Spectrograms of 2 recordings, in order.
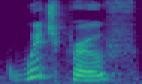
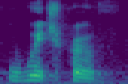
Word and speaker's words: Wycheproof: But on a mountain climber scale of lowest to highest Witchproof, this is in Australia, folks, and I promise you, it's spelled Wycheproof, and I heard the pronunciation of it, and it is Witchproof. Of course, it was in Australian accent, but still, it sounds like Witchproof.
